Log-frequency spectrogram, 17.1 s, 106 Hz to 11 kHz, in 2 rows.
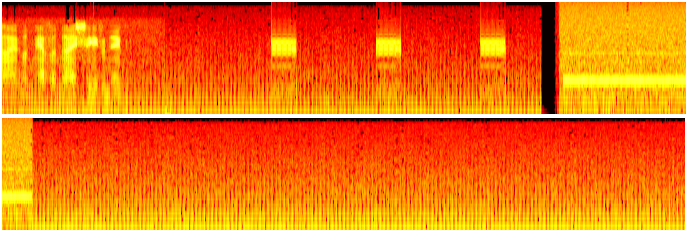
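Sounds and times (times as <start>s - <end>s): buzzy data bursts: 3.4s - 3.7s, 4.7s - 5.0s, 6.0s - 6.3s
hum: 3.4s - 3.7s, 4.7s - 5.0s, 6.0s - 6.3s
static: 3.4s - 3.7s, 4.7s - 5.0s, 6.0s - 6.3s.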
